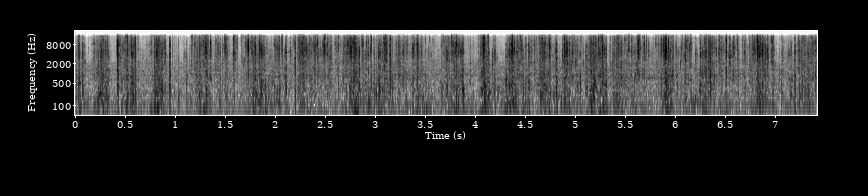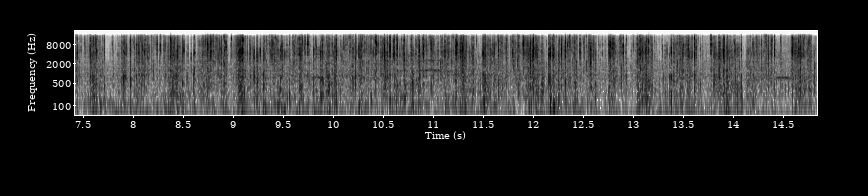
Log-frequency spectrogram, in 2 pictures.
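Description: A small, hollow yellow cardboard box for Realme Buds Classic earbuds, still sealed in clear plastic film, is gripped in both hands and pulled and squeezed. The film wrap gives a dense, continuous run of bright crinkling and tearing crackles, with a steady low hum underneath.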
